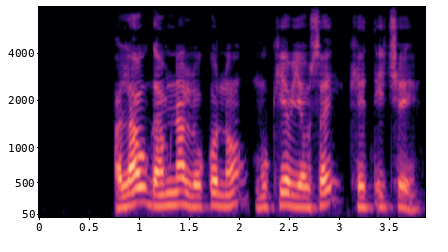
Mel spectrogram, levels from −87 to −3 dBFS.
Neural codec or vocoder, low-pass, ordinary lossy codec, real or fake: none; none; none; real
